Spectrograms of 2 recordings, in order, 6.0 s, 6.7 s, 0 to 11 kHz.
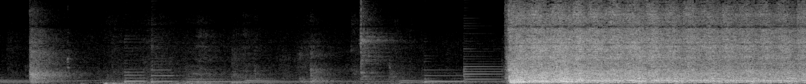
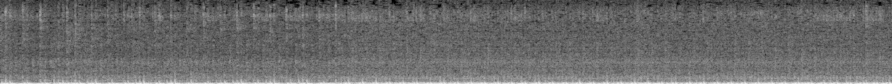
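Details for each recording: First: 1973 Volkswagen Super Beetle 1303, air-cooled, sat outside 15 years; starter spins hard and steadily but engine never catches because plug leads were fitted in the wrong firing order. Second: 1973 Volkswagen Super Beetle 1303 after 15 years outside, smaller carb screw set 2.5 turns out and fuel tank sorted; air-cooled engine holds a steady, even low chugging idle with no misses or knocks; normal idle.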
